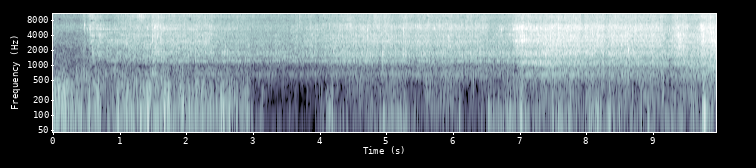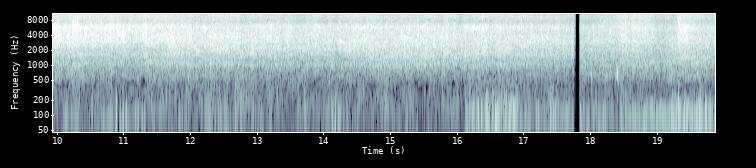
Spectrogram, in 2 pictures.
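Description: Chicken pieces sizzling in hot oil in a skillet over a wood fire. The sizzle starts about a third of the way in and grows louder around the middle, over a low rumble of wind on the microphone.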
